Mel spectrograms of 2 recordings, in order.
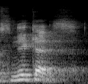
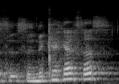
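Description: First: No vowel follows the first s-sound. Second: An extra vowel follows the first s-sound. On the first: The speaker calls it right. "اسمه سنيكرز" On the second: The speaker calls it wrong. "اسمه كذا سينيكرز؟"

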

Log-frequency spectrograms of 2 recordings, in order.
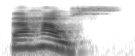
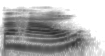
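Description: First: The word ends with a clear 's' sound, as in 'house'. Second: The word ends without an 's' sound, like 'how'. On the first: The speaker calls it right. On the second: The speaker calls it wrong. "not the how"

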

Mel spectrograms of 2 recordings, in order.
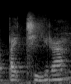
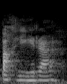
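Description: First: It is said with a non-Japanese pronunciation. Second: It is said with a Japanese pronunciation. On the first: "ewan ko kung ano pronunciation niya talaga" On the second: "Sa Nihongo"

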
